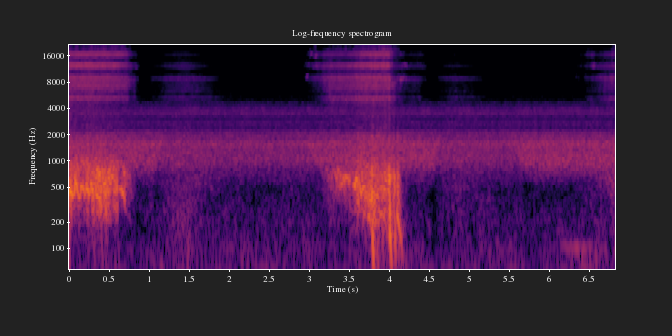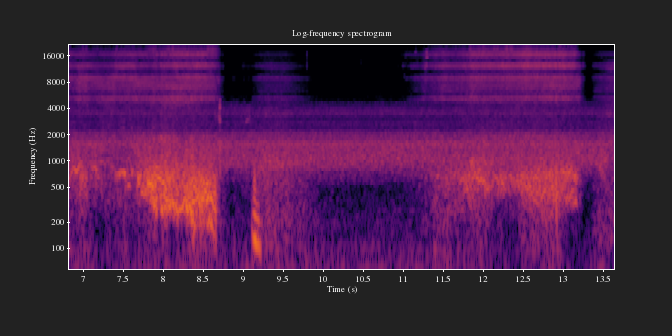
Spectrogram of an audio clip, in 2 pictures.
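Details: A sleeping pug gives breathy, hissing snorts in four or five bouts, each roughly two to four seconds apart, over a constant faint background hiss.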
